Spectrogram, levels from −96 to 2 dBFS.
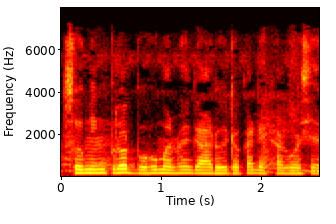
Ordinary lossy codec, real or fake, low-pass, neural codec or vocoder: MP3, 48 kbps; real; 7.2 kHz; none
